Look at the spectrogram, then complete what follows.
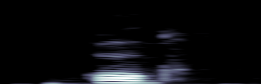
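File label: "ог" Komi-Zyrian, female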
